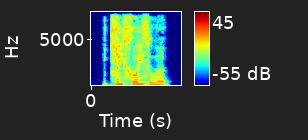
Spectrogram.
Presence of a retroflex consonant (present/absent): absent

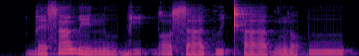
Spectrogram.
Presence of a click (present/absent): absent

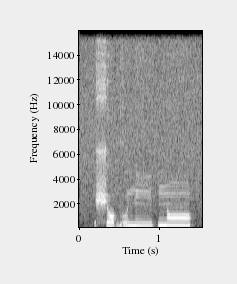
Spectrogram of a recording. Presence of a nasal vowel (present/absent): present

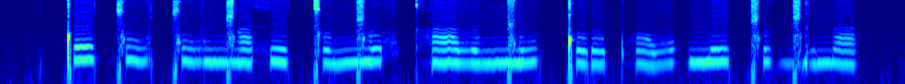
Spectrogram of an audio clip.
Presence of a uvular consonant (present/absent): absent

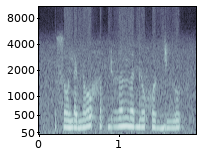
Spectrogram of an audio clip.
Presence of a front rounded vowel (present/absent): absent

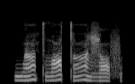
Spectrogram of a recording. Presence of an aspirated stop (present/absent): absent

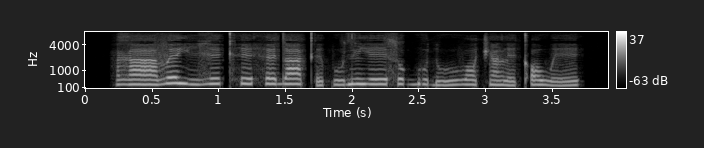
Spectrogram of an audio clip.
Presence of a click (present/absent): absent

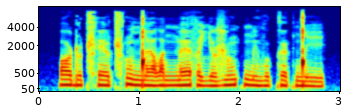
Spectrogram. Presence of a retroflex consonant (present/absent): present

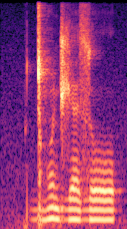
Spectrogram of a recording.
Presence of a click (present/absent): present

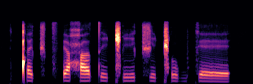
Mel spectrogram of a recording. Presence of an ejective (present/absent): present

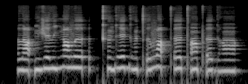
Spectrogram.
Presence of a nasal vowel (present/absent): present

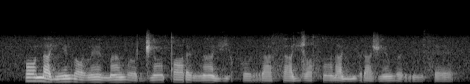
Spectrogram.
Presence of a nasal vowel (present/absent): present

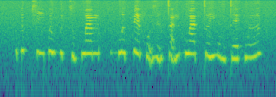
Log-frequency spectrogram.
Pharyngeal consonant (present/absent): absent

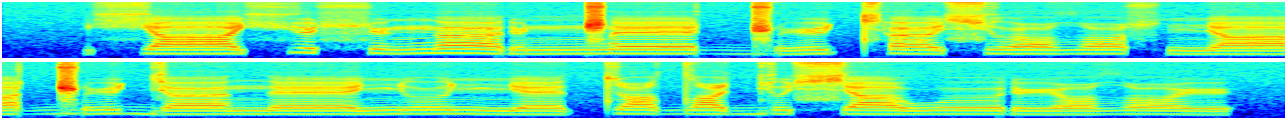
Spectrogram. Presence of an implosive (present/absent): absent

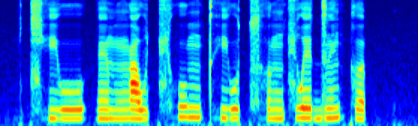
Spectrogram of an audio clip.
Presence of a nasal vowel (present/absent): present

